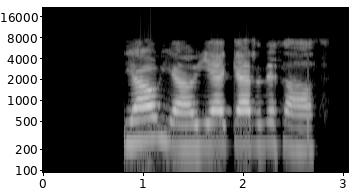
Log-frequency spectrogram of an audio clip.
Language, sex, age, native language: Icelandic, female, 10, Icelandic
